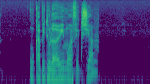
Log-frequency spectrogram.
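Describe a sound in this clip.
A middle-aged man speaks with animation, close into a microphone.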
